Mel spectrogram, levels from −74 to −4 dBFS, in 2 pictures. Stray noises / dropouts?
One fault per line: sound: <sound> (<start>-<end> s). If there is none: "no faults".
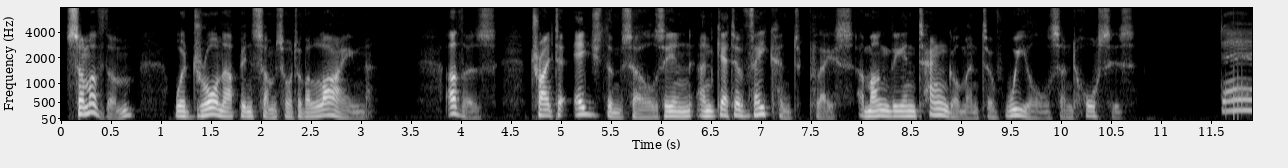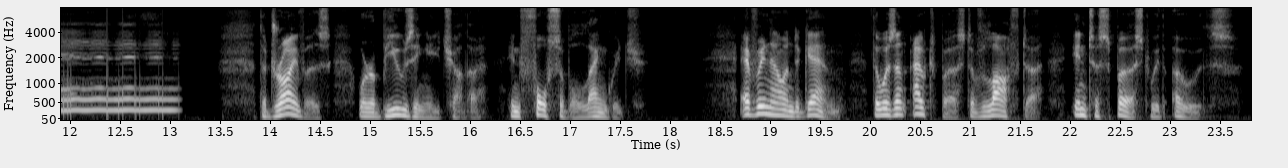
sound: sigh (11.6-13.1 s)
